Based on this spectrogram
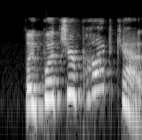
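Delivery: sudden impressed excitement.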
